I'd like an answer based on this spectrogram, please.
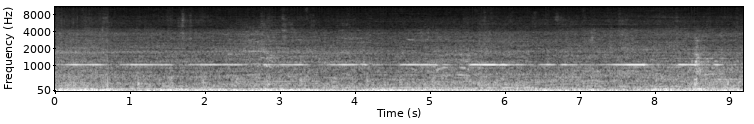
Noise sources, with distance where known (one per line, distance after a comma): background noise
